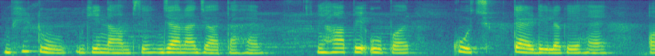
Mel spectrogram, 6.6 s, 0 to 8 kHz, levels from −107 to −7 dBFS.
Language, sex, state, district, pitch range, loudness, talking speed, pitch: Hindi, female, Bihar, Kaimur, 185-215 Hz, -17 LUFS, 135 wpm, 200 Hz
